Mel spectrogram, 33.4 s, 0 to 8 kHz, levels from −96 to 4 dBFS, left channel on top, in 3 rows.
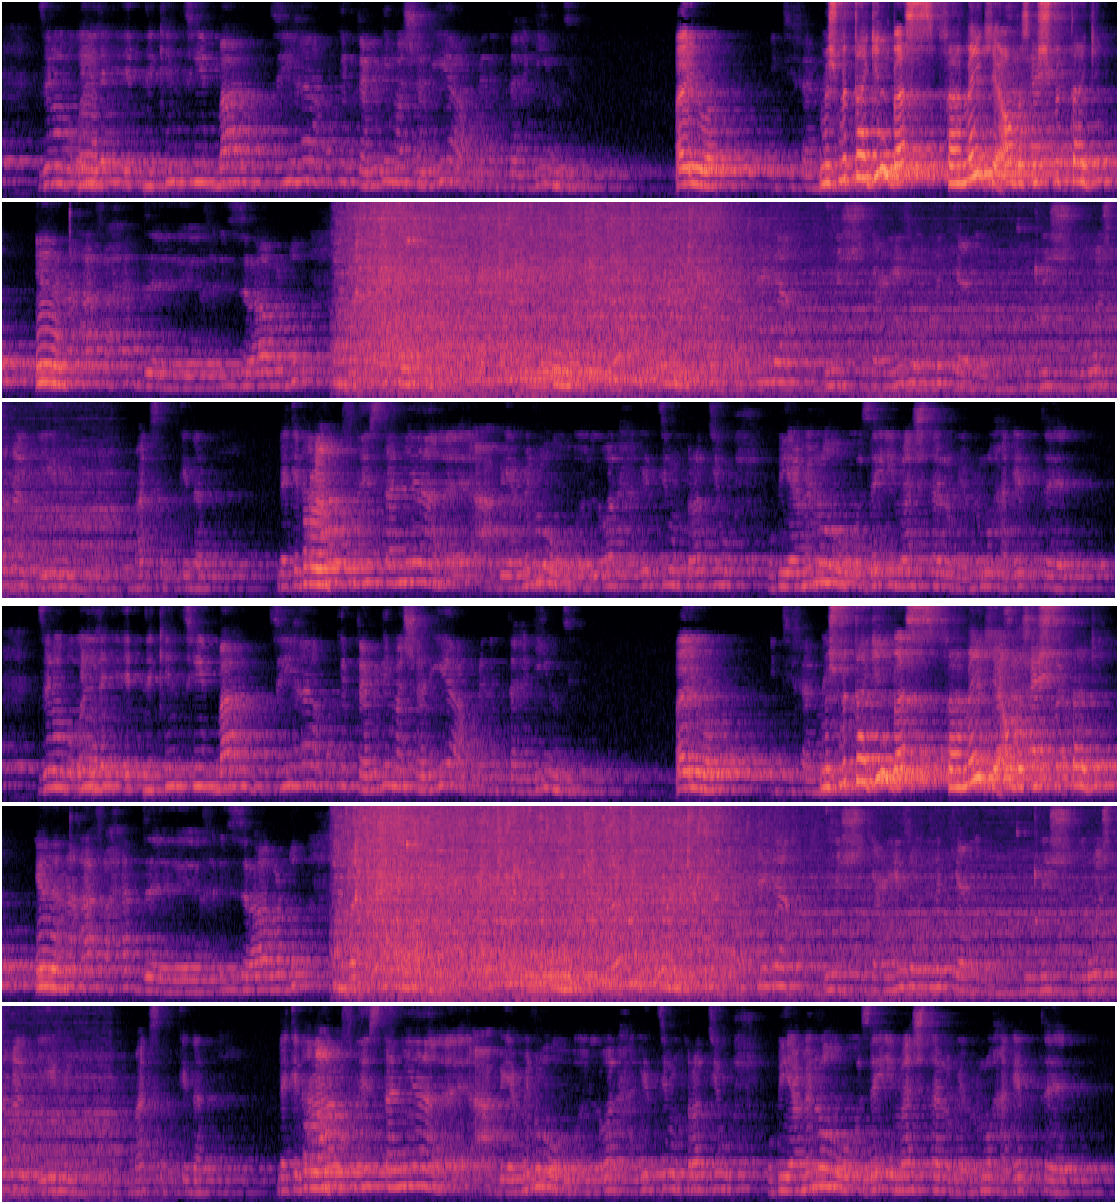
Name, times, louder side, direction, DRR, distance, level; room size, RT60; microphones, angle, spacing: voice 1, 0.1-5.8 7.7-8.4 9.7-10.7 11.5-15.6 16.3-24.3 25.1-32.9, right 1 dB, 30° right, 1 dB, 1.1 m, -40 dB
voice 2, 6.7-7.2 8.2-11.0 11.5-11.8 15.1-15.3 16.6-16.9 25.3-25.6, left 3 dB, 45° left, 6 dB, 0.6 m, -27 dB
sound 1, 14.4-23.4, right 2 dB, 75° right, 2.1 m, -35 dB
12.5 x 12.0 x 3.0 m, 2.5 s
head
